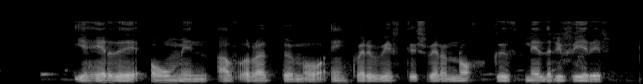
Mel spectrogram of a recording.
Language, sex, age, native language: Icelandic, male, 18-19, Icelandic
